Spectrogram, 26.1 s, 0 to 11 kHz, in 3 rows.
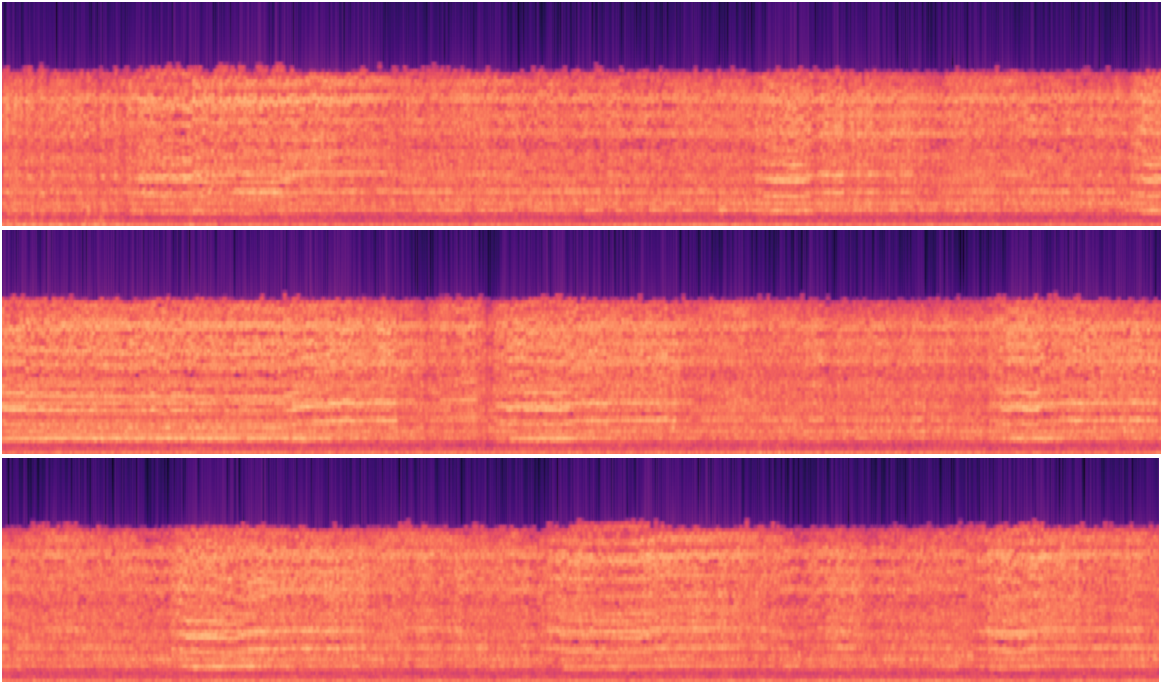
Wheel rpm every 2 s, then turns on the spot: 220, 230, 230, 230, 220, 220, 230, 230, 230, 230, 230, 230, 230.
none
